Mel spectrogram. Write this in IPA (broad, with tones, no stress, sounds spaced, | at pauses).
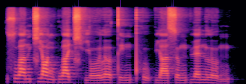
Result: s w a˦ n t͡ɕ j ɑ˥˨ ŋ p w ä˦ t͡ɕʰ j o˨˦ ʊ̯ l ɤ˥˨ t̪ i˨˦ ŋ pʰ ṵ˨˩ p j ä˨˦ s ʊ˨˦ ŋ p ɥ ɛ˦ n l ʊ̰˨˩ ŋ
